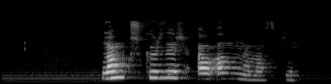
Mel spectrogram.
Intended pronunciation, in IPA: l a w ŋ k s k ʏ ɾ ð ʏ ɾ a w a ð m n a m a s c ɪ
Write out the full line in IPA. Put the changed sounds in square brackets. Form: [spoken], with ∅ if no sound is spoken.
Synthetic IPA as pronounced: l a w ŋ k s k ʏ ɾ ð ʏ ɾ a w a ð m n a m a s c ɪ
